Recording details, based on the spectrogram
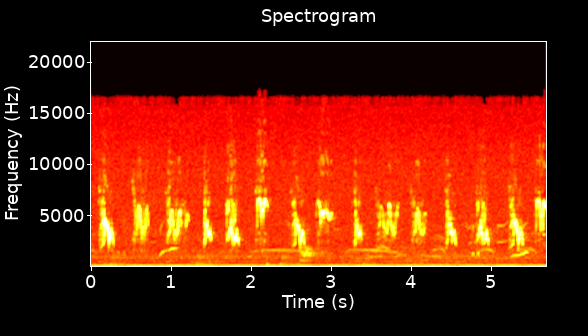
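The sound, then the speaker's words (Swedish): A house sparrow chirps steadily in a quick, repetitive series of bright, short notes, with faint other bird calls and a low background hum underneath. “Gråsparven är vid en första anblicken rätt gråbrun fågel som bara är gråbrun.”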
